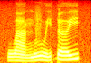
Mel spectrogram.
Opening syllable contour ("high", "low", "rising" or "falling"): low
